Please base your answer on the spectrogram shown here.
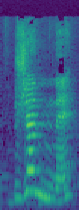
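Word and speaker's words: جنة: Janne, janne. Janne means heaven. Janne. Again, it has the noon and then the T marboota, so the pronunciation of the T was e, janne.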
